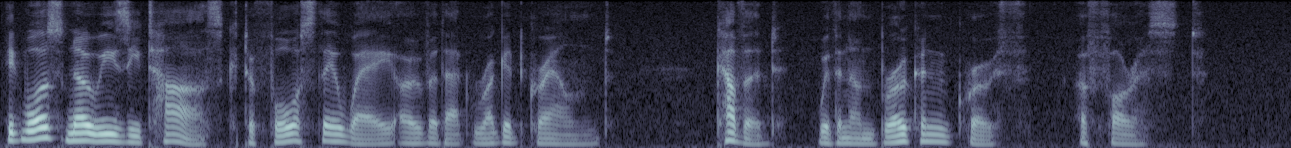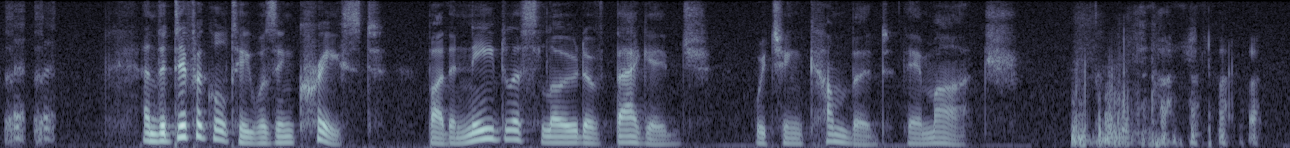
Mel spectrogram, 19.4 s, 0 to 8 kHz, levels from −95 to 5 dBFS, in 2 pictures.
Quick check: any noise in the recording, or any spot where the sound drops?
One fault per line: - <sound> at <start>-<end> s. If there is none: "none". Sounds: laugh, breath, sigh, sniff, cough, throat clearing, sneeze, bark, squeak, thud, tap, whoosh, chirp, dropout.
- laugh at 9.7-10.1 s
- laugh at 17.7-19.2 s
